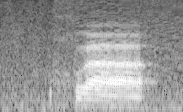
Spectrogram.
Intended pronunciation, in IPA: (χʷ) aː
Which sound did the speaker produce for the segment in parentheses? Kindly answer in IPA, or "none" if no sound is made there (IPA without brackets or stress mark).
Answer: χʷ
